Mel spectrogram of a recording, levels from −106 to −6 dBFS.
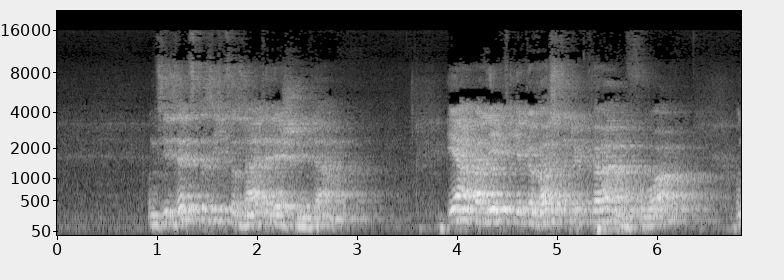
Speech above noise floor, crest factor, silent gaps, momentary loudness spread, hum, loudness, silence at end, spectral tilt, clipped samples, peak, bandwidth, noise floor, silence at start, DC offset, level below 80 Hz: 33 dB; 18 dB; none; 16 LU; none; -21 LUFS; 0 s; -5.5 dB/octave; under 0.1%; -4 dBFS; 16 kHz; -53 dBFS; 0.9 s; under 0.1%; -46 dBFS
